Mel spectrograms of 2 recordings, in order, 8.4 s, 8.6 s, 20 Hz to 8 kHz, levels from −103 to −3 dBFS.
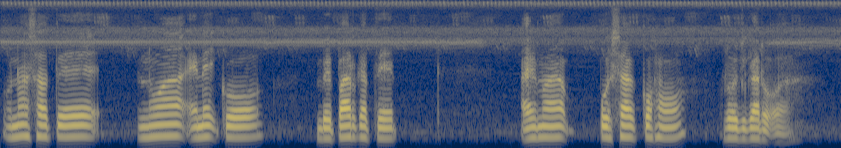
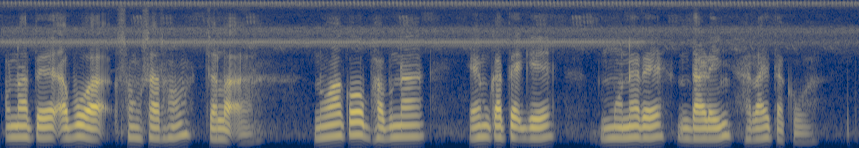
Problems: constant background noise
